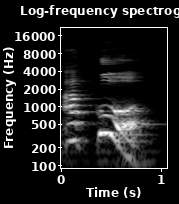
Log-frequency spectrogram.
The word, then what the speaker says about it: akuo: É o verbo akuo.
